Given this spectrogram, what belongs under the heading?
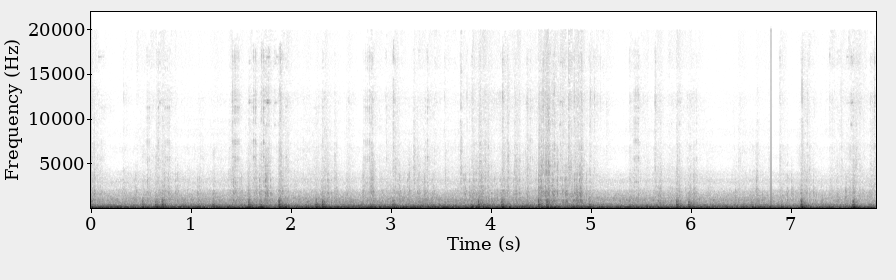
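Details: VW Golf (lowered) driving in winter after snow and hard frosts, all silent blocks recently replaced, suspension recently checked as fine: dull, irregular knocks from the rear over low road rumble. Owner suspects frozen snow, poor-quality silent blocks or worn struts; cause unknown.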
